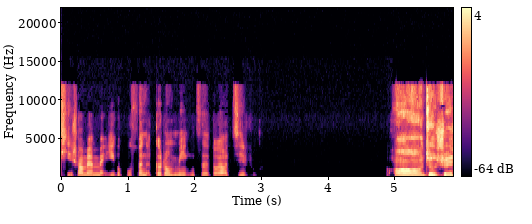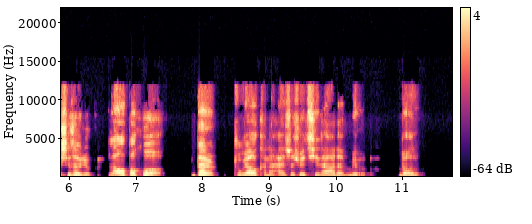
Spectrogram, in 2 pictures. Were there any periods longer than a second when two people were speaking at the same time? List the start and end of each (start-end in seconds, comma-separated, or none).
none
